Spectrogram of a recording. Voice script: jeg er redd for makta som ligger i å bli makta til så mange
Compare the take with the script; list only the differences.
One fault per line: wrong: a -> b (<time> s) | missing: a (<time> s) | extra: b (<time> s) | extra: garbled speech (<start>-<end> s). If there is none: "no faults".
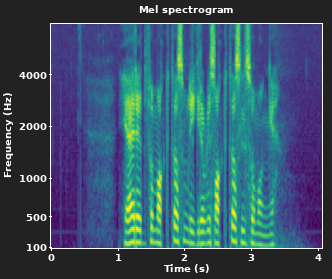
no faults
